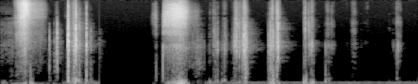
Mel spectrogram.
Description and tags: cola-bottle
a plastic cola bottle opened and closed.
